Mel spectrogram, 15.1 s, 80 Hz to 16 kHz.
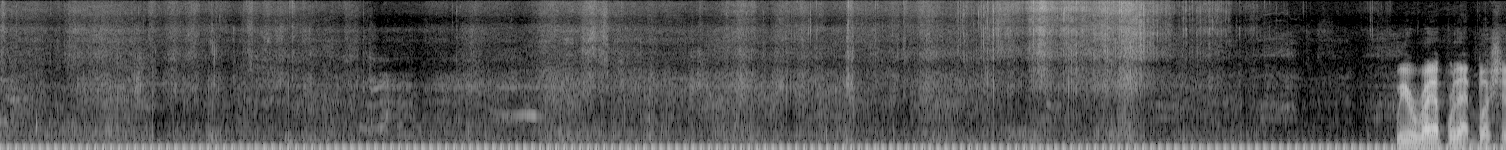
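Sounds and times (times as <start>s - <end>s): engine idling: 0.0s - 15.0s
crackling and rustling: 4.2s - 12.8s.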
